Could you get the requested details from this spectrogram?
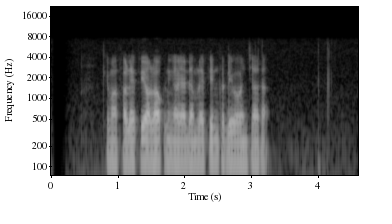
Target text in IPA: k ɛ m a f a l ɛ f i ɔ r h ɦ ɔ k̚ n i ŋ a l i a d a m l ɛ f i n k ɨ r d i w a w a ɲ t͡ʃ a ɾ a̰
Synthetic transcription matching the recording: k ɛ m a f a l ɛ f i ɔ l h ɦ ɔ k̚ n i ŋ a l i a d a m l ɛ f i n k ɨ r d i w a w a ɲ t͡ʃ a ɾ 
